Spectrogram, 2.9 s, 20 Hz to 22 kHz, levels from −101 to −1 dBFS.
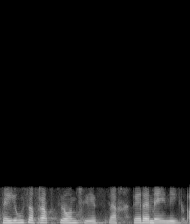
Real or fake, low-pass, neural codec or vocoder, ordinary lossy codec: fake; 3.6 kHz; codec, 16 kHz, 1 kbps, FreqCodec, larger model; none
